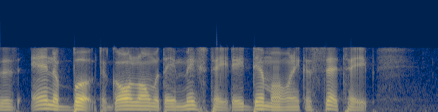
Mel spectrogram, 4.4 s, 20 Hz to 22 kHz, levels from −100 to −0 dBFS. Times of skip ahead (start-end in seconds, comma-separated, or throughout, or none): none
